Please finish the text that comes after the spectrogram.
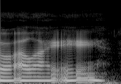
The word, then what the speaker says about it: Lia: Her nickname is Leah, pronounced like Leah, and it's the end of Cecelia, so Lia.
